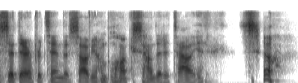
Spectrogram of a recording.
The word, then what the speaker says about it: Sauvignon: There's a whole extra syllable in there. It's Sauvignon.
